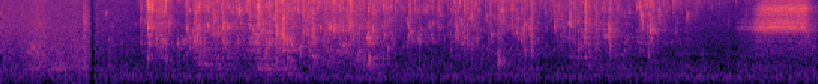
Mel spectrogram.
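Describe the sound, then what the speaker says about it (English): Water pours and drips into a pot of navy beans, a steady close trickle with light splashing that continues throughout. "I'm just going to add just a little bit more water to this"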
